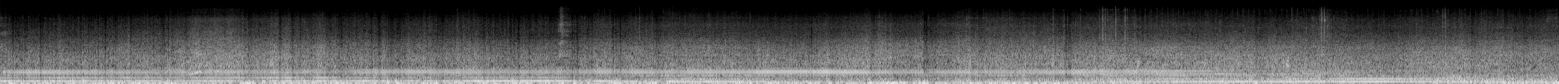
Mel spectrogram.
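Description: Mazda Miata's inline-four engine droning steadily at highway cruise, heard from inside the open-top car with wind and road noise. About six seconds in, the engine note drops to a lower pitch and then holds steady.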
